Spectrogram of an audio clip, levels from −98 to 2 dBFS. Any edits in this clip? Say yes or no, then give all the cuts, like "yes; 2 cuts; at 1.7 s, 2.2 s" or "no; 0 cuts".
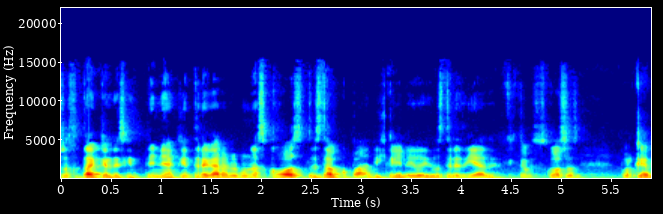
yes; 1 cut; at 3.2 s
